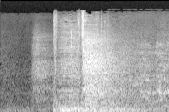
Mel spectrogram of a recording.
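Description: A sudden thump a little over half a second in, followed by a louder swell that fades away over about a second.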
